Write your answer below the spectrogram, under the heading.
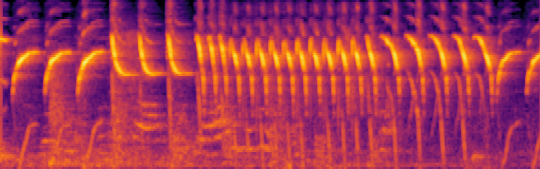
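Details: Canary singing in the rolling "ngerol" style: a loud, continuous high song. It opens with curved whistled notes, then moves into rapid sharp chirps and a long fast rolling series of descending notes repeated several times per second. No other sounds.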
